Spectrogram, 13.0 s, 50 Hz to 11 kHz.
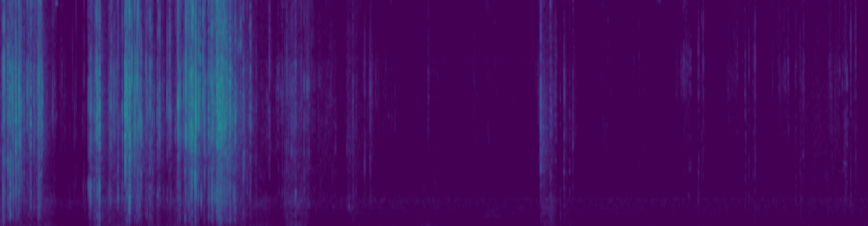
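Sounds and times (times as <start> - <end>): trading cards handled and flipped: 8.1 - 8.7, 10.2 - 13.0.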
